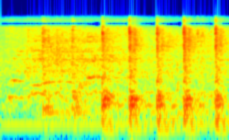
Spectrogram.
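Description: Hockey sticks knocking against the bench boards in a quick, even run of sharp knocks, about four a second, starting about halfway in.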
